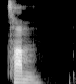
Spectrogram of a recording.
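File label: "cam7", Teochew, chaoyang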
